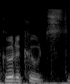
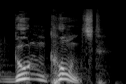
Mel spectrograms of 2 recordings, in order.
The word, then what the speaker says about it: Gutekunst: Gutekunst.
